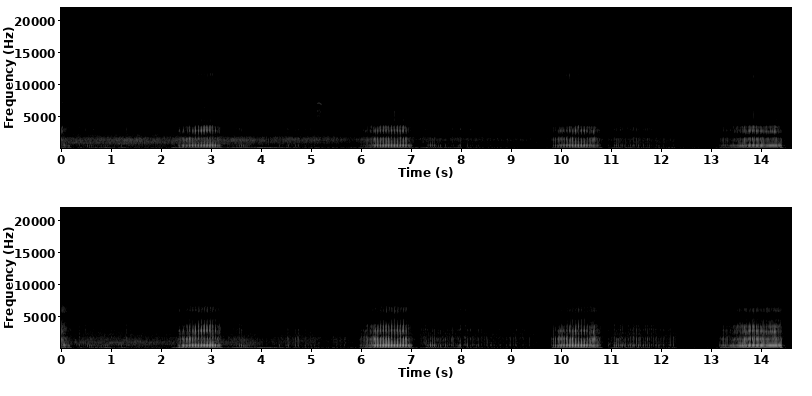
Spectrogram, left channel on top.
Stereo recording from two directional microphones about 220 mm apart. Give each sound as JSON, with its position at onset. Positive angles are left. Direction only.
{"t": 2.3, "sound": "a sound", "side_deg": -20}
{"t": 6.0, "sound": "purr", "side_deg": -25}
{"t": 9.7, "sound": "purr", "side_deg": -25}
{"t": 13.1, "sound": "snoring", "side_deg": -25}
